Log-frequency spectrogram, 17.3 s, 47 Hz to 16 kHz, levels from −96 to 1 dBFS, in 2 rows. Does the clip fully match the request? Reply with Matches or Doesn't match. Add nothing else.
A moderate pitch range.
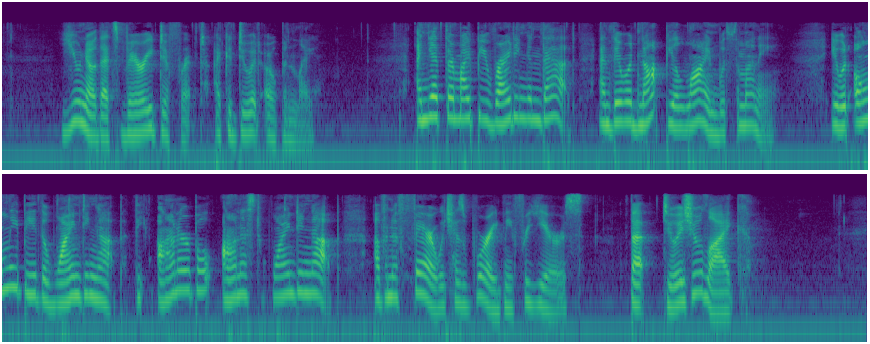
Doesn't match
